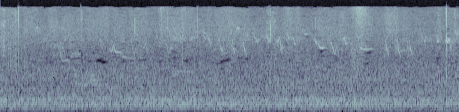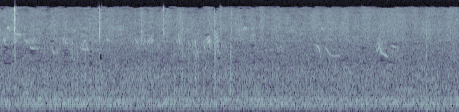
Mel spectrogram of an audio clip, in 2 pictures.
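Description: Steady outdoor background noise with birds chirping faintly in many short notes.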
